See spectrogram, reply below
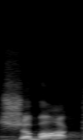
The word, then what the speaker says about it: shabach: I'm going to say it shabak today. It's spelled S-H-A-B-A-C-H.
